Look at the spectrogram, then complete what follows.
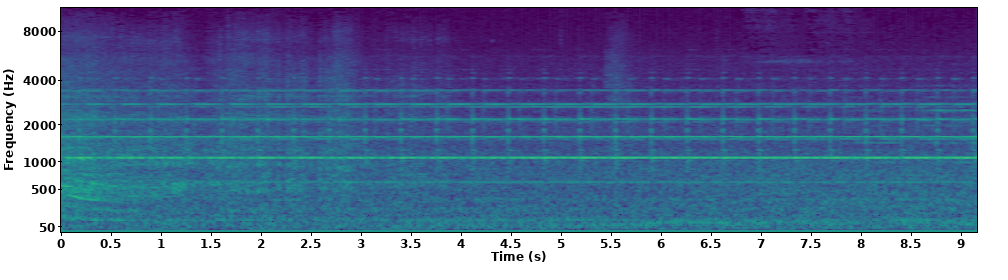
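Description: Electronic railroad crossing bell ringing continuously as a steady tone while the crossing is activated for an approaching light-rail train.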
